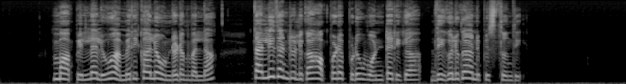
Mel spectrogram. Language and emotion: Telugu, sad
